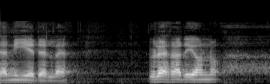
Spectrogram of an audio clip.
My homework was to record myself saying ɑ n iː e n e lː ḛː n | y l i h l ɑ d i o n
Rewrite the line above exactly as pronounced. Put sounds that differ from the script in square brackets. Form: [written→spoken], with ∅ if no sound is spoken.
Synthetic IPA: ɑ n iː e [n→d] e lː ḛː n | y l [i→e] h [l→r] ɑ d i o n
